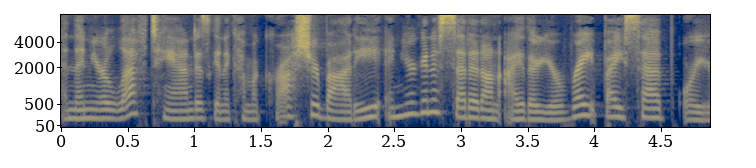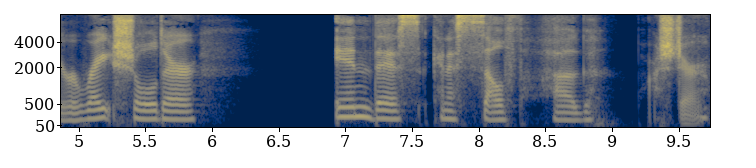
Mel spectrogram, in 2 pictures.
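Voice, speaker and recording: Here is a woman with fairly low pitch and an unremarkable speaking voice, her loudness very even and pitch variation ordinary. The recording is very clean, with a silent background. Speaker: podcast host and guide. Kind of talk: guided meditation. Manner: slow, soft, soothing, calm; instructional, unhurried, with pauses.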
